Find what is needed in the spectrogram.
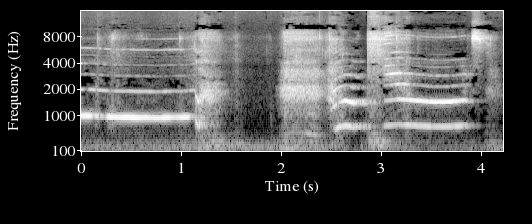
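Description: A woman's two long, high-pitched squeals of excitement: the first held steady for about a second, the second starting about two and a half seconds in with a short upward slide, then held to the end.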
